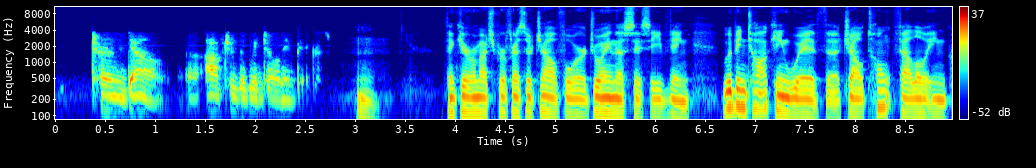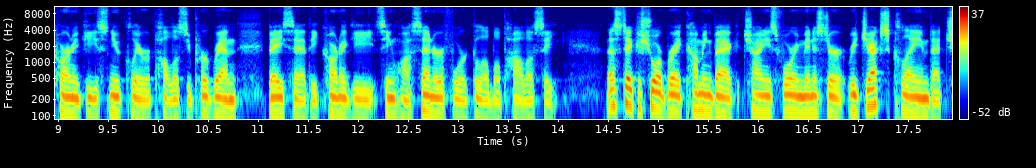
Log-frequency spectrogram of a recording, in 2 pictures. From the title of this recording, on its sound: Phone conversation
